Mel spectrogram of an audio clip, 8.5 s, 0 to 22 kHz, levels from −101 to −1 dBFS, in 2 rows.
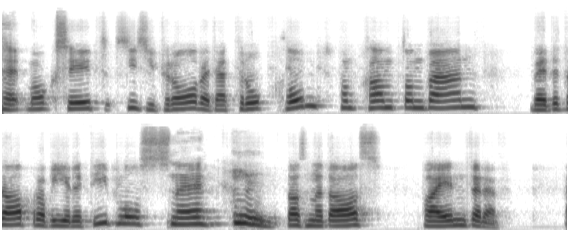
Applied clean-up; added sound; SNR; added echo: neural mask model DeepFilterNet 3.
